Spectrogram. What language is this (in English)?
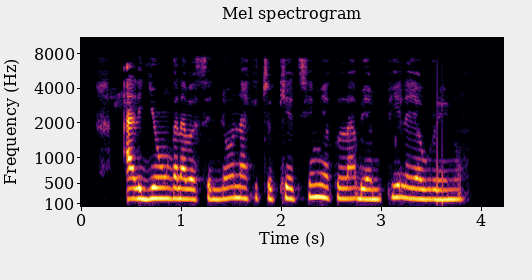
Swahili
